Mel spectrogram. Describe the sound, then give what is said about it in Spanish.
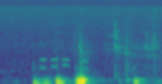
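Telephone keypad tones sound as someone dials a number to call back: a few short, faint beeps in quick succession, mixed with soft low thuds. “el teléfono para marcarle de vuelta. Y vamos a ver si, si me contesta.”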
